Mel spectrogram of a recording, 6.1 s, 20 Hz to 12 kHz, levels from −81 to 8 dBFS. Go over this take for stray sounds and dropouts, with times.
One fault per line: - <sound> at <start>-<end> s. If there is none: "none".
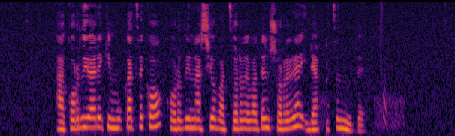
- dropout at 4.3-4.3 s
- chirp at 5.1-5.2 s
